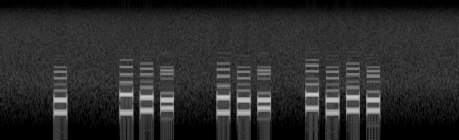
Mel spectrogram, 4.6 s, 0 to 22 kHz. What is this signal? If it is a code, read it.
DTMF, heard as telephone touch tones, dialled by machine, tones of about 130 ms. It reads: 1 357 217 9154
